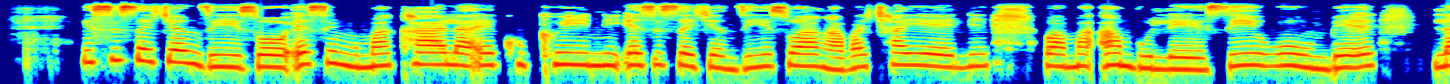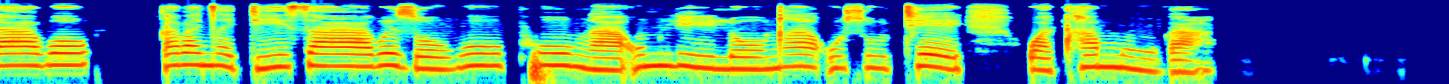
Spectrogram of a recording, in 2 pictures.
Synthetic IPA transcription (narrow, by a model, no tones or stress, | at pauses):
isisɛt͡ʃʼend͡zʱisɔesiŋumakʰalaʔekʰukʰwiniʔesisɛt͡ʃʼend͡zʱiswaŋaβat͡ʃʰajeliβamaʔambʱulesiɣumbʱɛ | laβɔ | aβaŋ͡ǀed̥ʱisaɣwɛzoɣupʰuŋaʔum̩lilɔŋ͡ǁaʔusutʰɛwaǃʰamuːɣa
